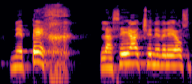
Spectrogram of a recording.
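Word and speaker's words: נֶפֶשׁ: En Génesis 35 dice el versículo 18, "Y aconteció que al salírsele el nepesh, apúntalo ahí, el alma en el hebreo es nepesh, se pronuncia nepej.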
